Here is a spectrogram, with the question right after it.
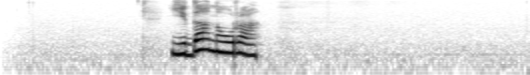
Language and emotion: Russian, neutral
